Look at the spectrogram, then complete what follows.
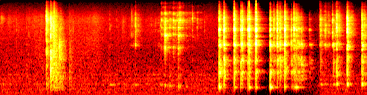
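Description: A metal spoon clinking and tapping rapidly against a glass coffee carafe and a plastic cup, scraping out the last of the blended Oreo mix. There is a single knock about a second in, and the quick run of clinks starts a little past halfway.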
